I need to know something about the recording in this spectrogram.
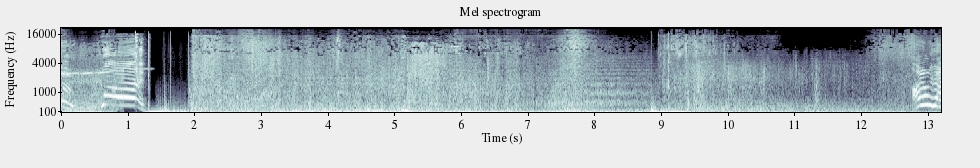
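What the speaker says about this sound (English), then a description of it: "Out of every explosion we've ever done, what you're about to see is the biggest by far. This is a real explosion." A huge blast of explosives packed around a safe, one deafening boom that rolls into a long roaring rumble and debris noise, with excited shouting afterward.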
